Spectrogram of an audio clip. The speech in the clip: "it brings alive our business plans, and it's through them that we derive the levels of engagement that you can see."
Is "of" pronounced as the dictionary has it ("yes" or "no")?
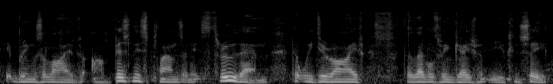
yes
